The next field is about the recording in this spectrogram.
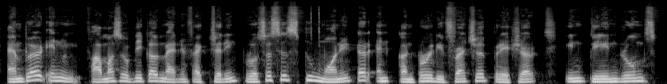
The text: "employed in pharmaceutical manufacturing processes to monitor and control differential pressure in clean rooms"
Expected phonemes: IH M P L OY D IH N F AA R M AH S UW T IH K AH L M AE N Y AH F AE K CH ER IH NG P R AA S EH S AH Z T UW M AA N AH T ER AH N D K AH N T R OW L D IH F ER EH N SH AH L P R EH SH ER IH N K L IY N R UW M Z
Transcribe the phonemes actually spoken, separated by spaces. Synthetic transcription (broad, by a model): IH M P L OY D IH N F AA R M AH S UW T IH K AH L M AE N Y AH F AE K CH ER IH NG P R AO S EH S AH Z T UW M AA N AH T ER AH N D K AH N T R OW L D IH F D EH SH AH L P R EH SH ER IH N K L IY N R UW M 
